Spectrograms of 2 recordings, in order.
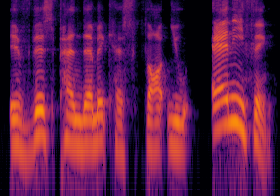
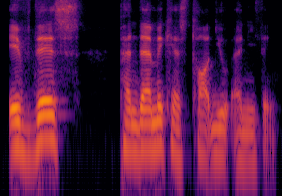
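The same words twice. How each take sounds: First: It is said with emphasis on selected words. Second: It is said flatly, without emphasized words. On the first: The speaker calls it right. "good use of tonality" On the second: The speaker calls it wrong. "Rather than saying"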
